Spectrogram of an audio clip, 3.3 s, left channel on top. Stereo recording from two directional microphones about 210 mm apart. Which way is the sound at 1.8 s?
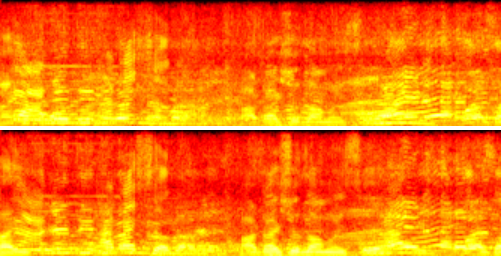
20° right (ahead or behind).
